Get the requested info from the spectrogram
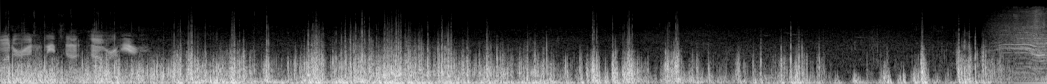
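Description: Wind buffeting the camera microphone outdoors: a loud, gusty rumble with irregular thumps, easing in the last couple of seconds.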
